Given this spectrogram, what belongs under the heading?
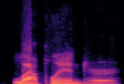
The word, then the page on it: Laplander: American English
